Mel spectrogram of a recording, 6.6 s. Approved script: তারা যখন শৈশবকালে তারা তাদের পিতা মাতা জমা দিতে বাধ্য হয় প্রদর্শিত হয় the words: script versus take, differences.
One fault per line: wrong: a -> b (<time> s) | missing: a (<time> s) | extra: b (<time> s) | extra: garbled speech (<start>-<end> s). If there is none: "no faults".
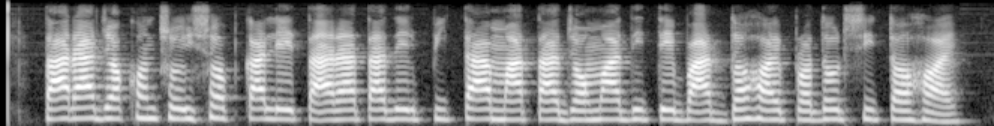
no faults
